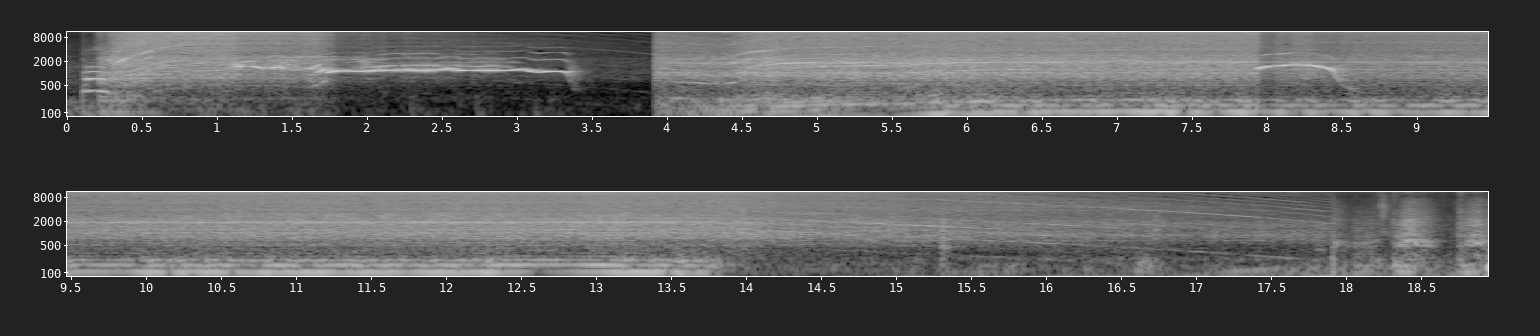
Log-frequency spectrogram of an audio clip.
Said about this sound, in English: Time to drill the hole.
